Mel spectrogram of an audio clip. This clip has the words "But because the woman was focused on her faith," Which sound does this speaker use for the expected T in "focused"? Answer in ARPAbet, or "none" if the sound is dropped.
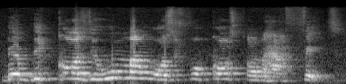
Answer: T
